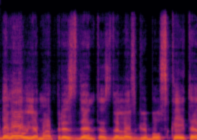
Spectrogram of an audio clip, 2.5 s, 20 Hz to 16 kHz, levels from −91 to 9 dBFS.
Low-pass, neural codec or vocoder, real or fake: 14.4 kHz; autoencoder, 48 kHz, 128 numbers a frame, DAC-VAE, trained on Japanese speech; fake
